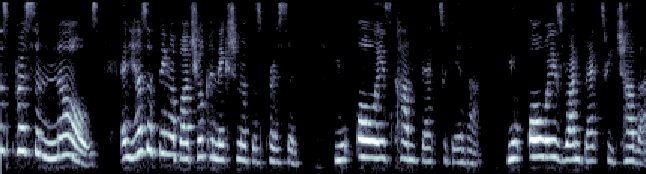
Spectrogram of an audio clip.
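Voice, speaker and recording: Speaking at a moderate pace with a Zulu accent, a woman uses a high pitch, lively intonation and a dark, mellow tone. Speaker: tarot reader. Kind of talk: live-stream tarot reading. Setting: live stream.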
